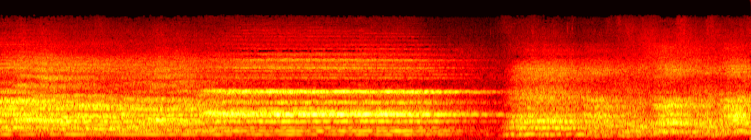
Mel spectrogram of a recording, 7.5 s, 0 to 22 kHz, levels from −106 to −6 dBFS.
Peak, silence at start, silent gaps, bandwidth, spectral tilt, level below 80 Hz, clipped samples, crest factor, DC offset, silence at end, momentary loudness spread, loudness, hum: -10 dBFS; 0 s; none; 11.5 kHz; -4 dB/octave; -74 dBFS; under 0.1%; 16 dB; under 0.1%; 0 s; 13 LU; -25 LUFS; none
